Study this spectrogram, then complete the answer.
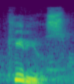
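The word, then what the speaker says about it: κύριος: Ellos saben que se está hablando del Dios de Éxodo 3, pero ahora se pronuncia en el griego kirios.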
